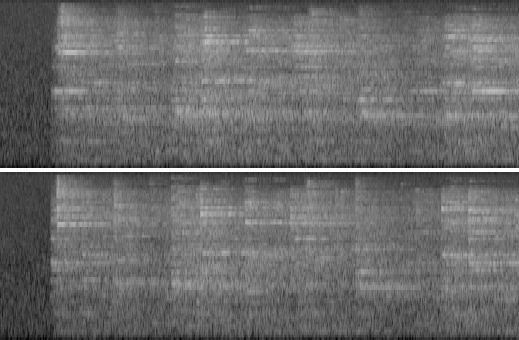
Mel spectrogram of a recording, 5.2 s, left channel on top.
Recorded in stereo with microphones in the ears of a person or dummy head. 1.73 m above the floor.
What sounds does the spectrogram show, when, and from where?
0.5 s a chime: 75° right (ahead or behind), 6 m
